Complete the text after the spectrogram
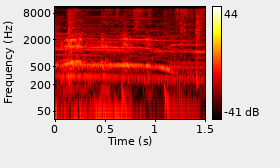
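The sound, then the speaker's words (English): A studio audience boos loudly at someone's return to the show, a sustained chorus of drawn-out, low-pitched voices wavering together for about a second and a half without any clear words. “People seem to be very upset that Jamie's back.”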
